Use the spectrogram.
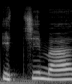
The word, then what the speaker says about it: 있지마: 발음은 it 아래에 있는 지읒은 받침일 때 디귿 발음이 나고요. 뒤에 있는 지는 상지읒이 되어서 있지마라고 발음합니다.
